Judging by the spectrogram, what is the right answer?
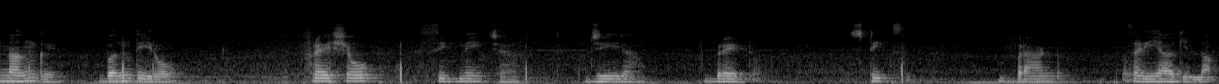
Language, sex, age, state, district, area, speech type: Kannada, male, 18-30, Karnataka, Chikkaballapur, urban, read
